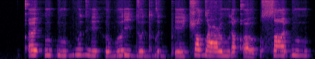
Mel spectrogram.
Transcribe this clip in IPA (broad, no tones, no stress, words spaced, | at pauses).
qʼehu ɓubʱudʱe hʊb ʊɾi dʊdɡʊd pʼet͡ʃidˤʊ ʕuɾʊqʼo | sˤɛɓu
